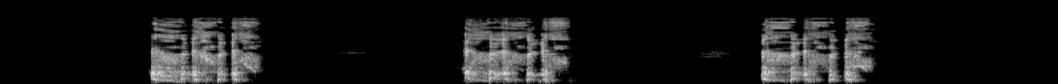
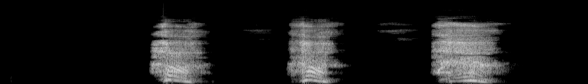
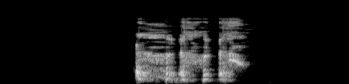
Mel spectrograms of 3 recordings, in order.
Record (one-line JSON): {"three_cough_length": "10.6 s", "three_cough_amplitude": 32768, "three_cough_signal_mean_std_ratio": 0.39, "exhalation_length": "5.9 s", "exhalation_amplitude": 32768, "exhalation_signal_mean_std_ratio": 0.41, "cough_length": "3.5 s", "cough_amplitude": 31756, "cough_signal_mean_std_ratio": 0.4, "survey_phase": "beta (2021-08-13 to 2022-03-07)", "age": "45-64", "gender": "Male", "wearing_mask": "No", "symptom_runny_or_blocked_nose": true, "smoker_status": "Never smoked", "respiratory_condition_asthma": false, "respiratory_condition_other": false, "recruitment_source": "Test and Trace", "submission_delay": "1 day", "covid_test_result": "Positive", "covid_test_method": "RT-qPCR", "covid_ct_value": 25.1, "covid_ct_gene": "ORF1ab gene", "covid_ct_mean": 26.0, "covid_viral_load": "2900 copies/ml", "covid_viral_load_category": "Minimal viral load (< 10K copies/ml)"}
